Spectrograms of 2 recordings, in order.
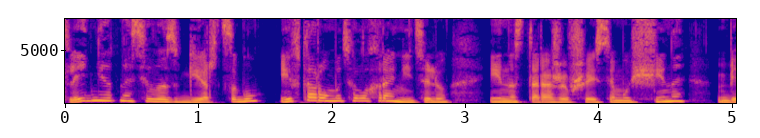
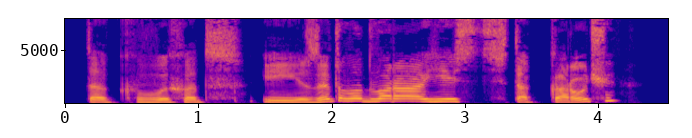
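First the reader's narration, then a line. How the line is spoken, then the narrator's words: Gloomy remark. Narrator (Russian): мрачно обронил герцог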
